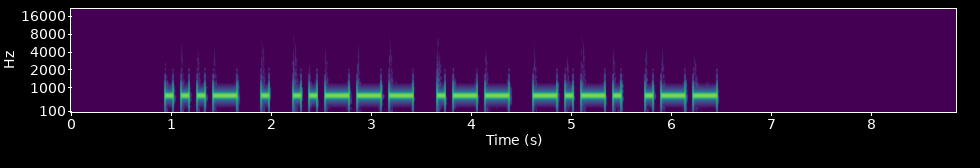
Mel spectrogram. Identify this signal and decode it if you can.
Morse code, heard as a keyed tone, about 16 wpm, 700 Hz. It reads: VE2WCW
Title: DXCC-100 Call Signs - 6 Characters - Repeated 3x - 15wpm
